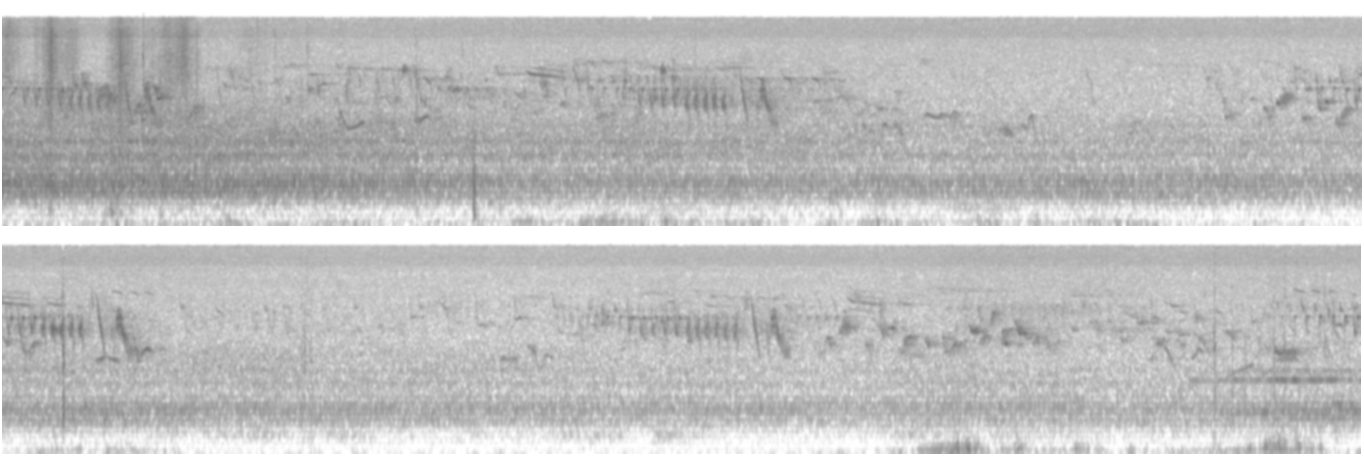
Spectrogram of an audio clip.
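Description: Fading rumble of a receding steam-hauled passenger train dying away over about the first fifteen seconds, with small birds singing short high trills throughout. A couple of sharp clicks and a few low thumps near the end.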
